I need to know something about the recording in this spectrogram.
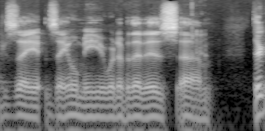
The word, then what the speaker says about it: Xiaomi: I don't know how you pronounce it, like Xiaomi or whatever that is.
